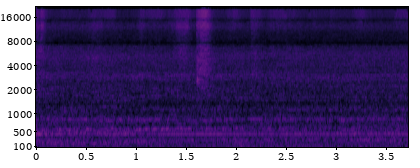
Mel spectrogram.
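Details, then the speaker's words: Maytag electric front-loading dryer after repair: drum turns with smooth steady hum and faint constant tone, no thumping, squeaking or scraping; normal running. "And that's what got rid of our noise."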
